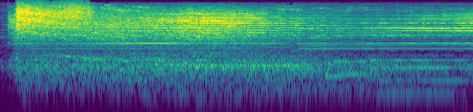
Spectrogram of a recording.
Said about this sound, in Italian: Capitano, nessuno ha mai invertito i motori a questa velocità. Perché nessuno è mai andato a questa velocità. Inverta i motori.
